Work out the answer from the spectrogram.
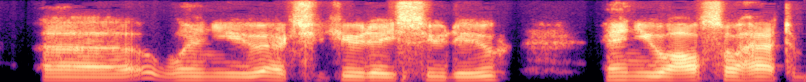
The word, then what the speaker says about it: sudo: you might type sudo some other people might pronounce that slightly different i was instructed that it stands for super user do so that's just how i learned to say it is sudo and then you type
